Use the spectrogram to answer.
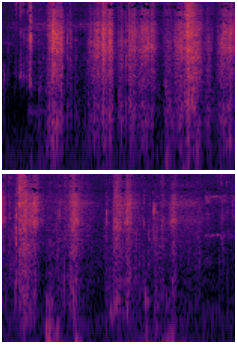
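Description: Crisp crunching of a chickpea snack with garlic flavour eaten from a bag, many sharp bites and chews following one another in a steady, irregular rhythm, with no talking.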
